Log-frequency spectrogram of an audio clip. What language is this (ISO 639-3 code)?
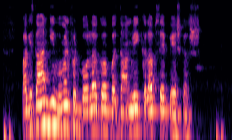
urd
